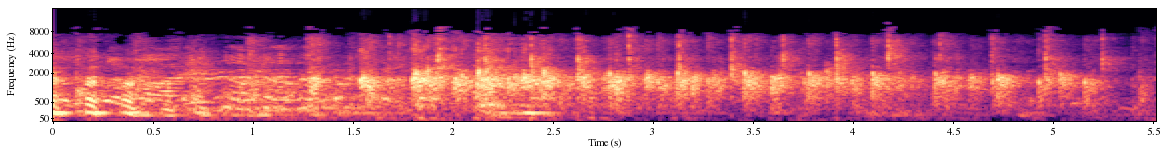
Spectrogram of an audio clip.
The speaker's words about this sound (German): Sie dürfen klatschen, ja.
